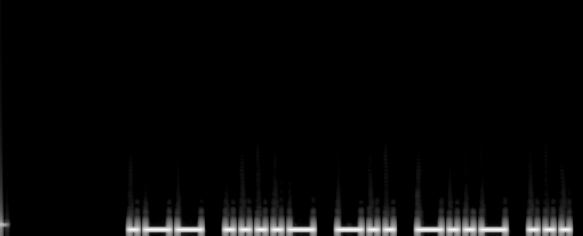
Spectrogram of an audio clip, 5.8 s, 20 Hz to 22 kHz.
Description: Morse code, heard as a keyed tone, about 15 wpm, 700 Hz. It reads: W4DXS
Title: USA Call Signs Repeated 2x 15wpm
